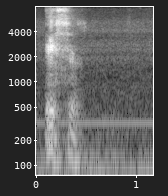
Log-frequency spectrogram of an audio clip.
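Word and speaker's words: עזר: Hay una palabra especial que se pronuncia, que significa idóneo. Y la palabra es eser.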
